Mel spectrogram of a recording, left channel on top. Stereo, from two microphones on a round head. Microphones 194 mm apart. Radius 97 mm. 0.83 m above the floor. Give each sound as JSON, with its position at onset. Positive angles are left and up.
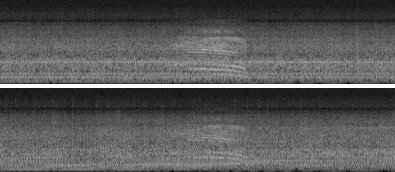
{"t": 1.7, "sound": "a cat meowing", "side_deg": 20}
